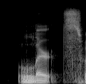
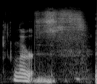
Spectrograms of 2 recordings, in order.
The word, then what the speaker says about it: Lurtz: I know, but it's clearly the what did you say his name was? Lurch? – Lurtz with a Lurtz. – Lurtz.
